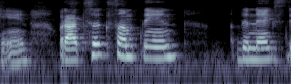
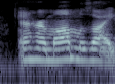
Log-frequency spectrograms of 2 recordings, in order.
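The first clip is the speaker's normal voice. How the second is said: usual speaking voice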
